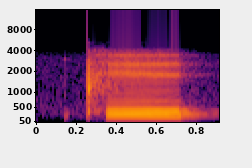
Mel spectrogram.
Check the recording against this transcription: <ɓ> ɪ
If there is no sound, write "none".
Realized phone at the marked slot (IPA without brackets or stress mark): pʰ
